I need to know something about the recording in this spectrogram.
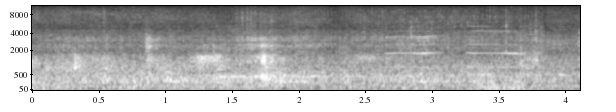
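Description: Near silence: faint outdoor ambience, with a few faint, brief high tones in the second half.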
